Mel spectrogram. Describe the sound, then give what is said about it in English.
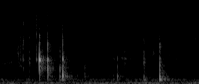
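Wet chewing with several crunchy bites at an uneven pace as chalky candies that turn into gum, a yellow and a red one at once, break down in the mouth; no talking, just quiet mouth sounds over faint low background noise. “So you put them in your mouth and you start chewing them and they are chalk and gross.”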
